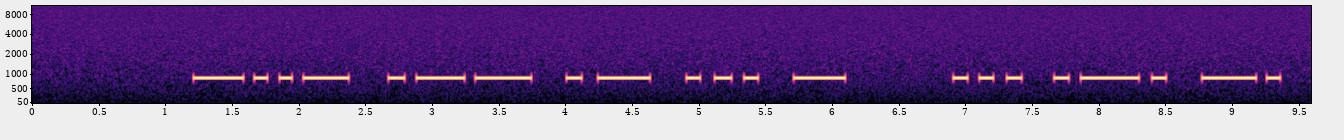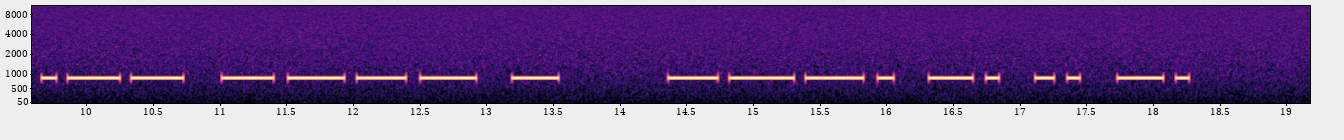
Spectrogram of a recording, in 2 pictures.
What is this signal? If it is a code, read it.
Morse code (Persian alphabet), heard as a keyed tone, hand-sent with a straight key, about 12 wpm, 870 Hz. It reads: خواست سرنوشت چنین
